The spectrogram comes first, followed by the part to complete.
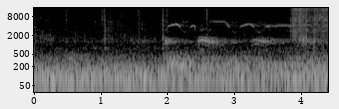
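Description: A bird calling outdoors: a quick string of short, arching calls starting about halfway through, over a steady low rumble.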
